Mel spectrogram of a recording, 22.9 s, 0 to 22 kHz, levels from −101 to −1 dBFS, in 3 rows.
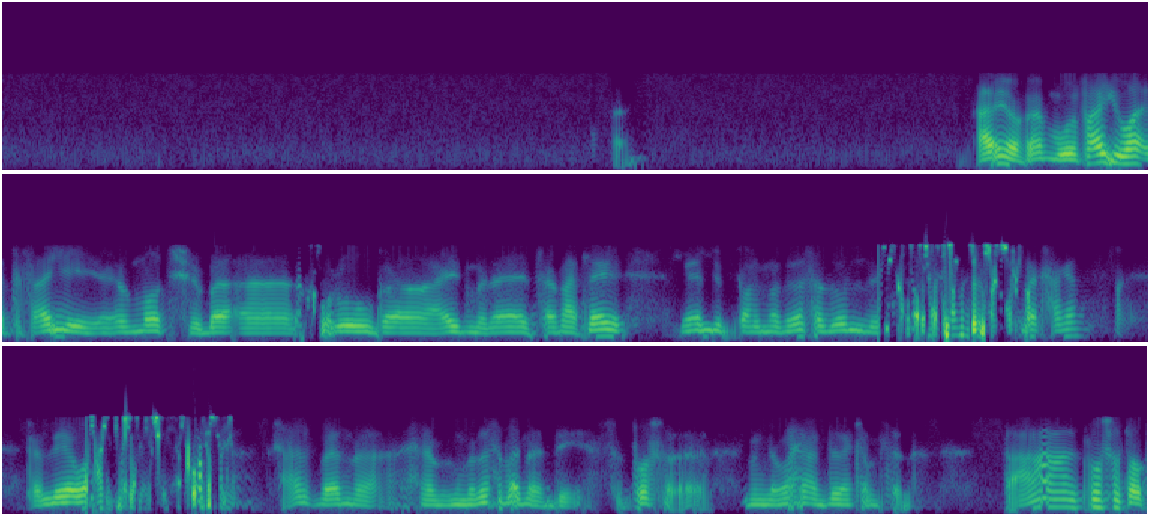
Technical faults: Codec 2 vocoder; bit errors on digital voice radio

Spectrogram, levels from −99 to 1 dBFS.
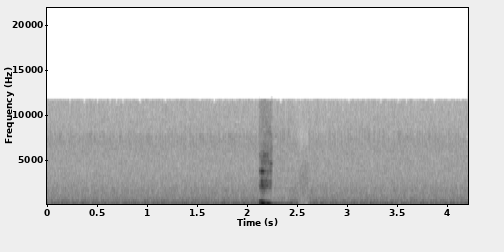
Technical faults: none

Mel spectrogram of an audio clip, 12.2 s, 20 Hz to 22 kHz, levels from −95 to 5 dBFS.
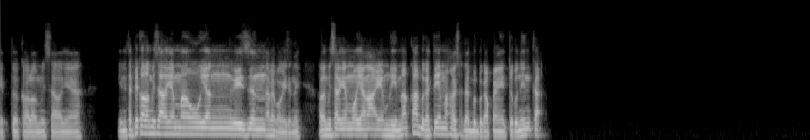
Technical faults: none

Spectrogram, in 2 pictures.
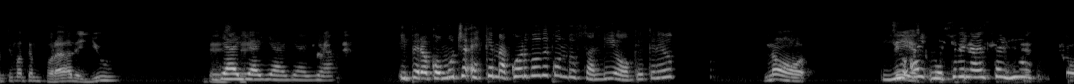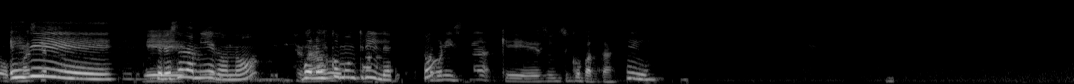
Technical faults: speech suppressed in double talk; background gated by the echo canceller; echo leak

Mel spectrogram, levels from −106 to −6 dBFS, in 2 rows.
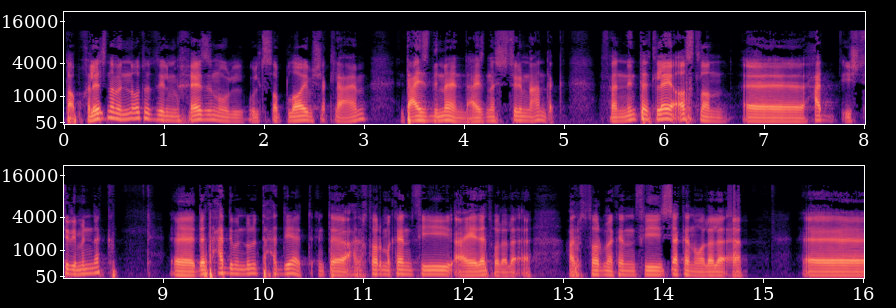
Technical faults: robotic sound from repeated short buffers

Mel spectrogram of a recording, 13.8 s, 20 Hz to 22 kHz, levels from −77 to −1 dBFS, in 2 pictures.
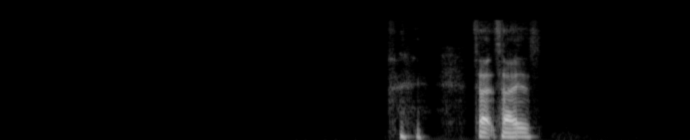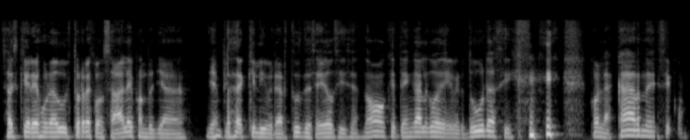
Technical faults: dropped buffer (overrun)

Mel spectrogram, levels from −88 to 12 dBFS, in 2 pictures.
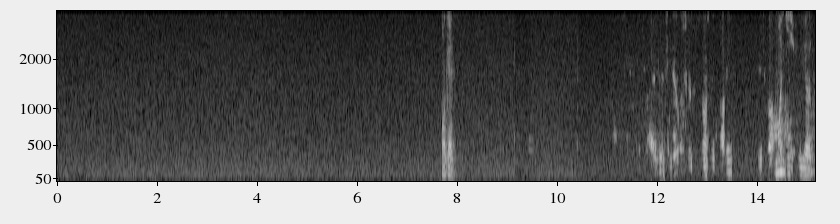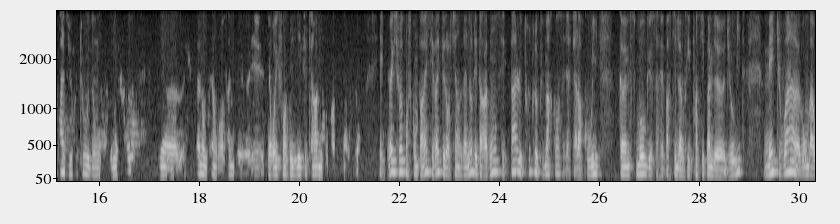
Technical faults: other side's voice leaking through; speech suppressed in double talk

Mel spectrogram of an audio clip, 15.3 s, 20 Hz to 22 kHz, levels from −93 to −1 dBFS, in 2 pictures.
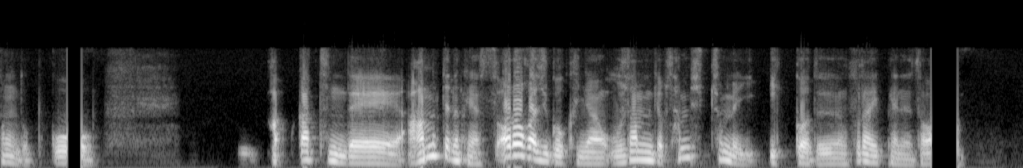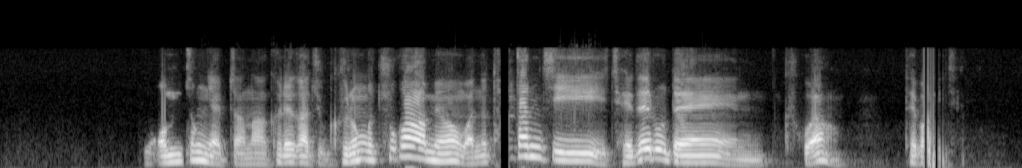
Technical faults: packet loss on an ADPCM call

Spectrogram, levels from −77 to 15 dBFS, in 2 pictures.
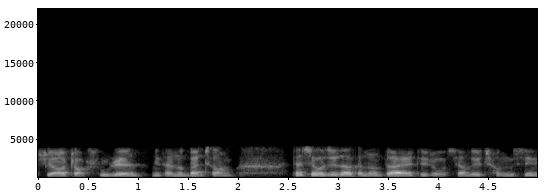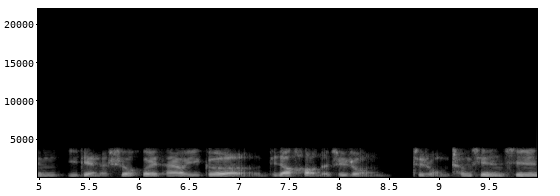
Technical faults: drift correction step

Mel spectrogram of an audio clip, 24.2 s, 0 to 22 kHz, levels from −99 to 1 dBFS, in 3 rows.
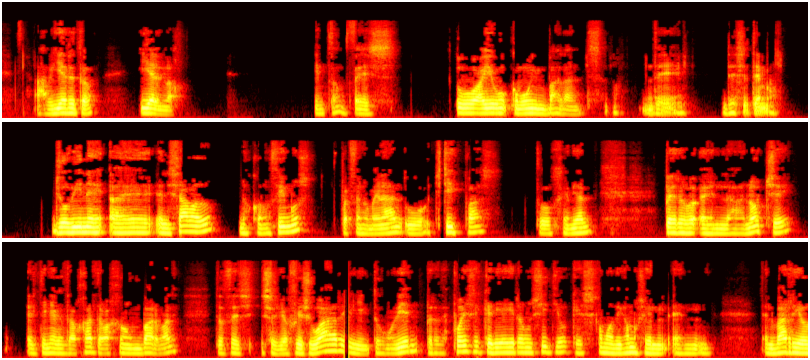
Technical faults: gap at a join of encoded pieces

